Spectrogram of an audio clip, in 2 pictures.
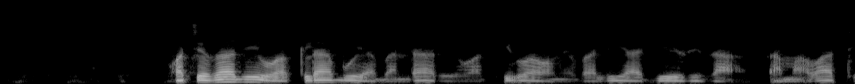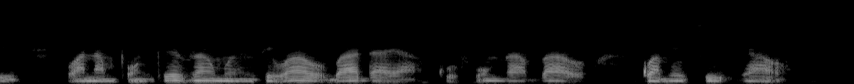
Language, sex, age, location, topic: Swahili, male, 36-49, Kisumu, government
